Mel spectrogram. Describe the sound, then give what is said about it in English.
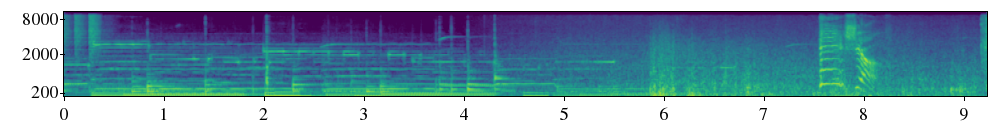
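Sustained tones play for several seconds, then a loud thunderstorm breaks in with a broad rumble of thunder and rushing rain filling the last few seconds. “And lightning, and get off that telephone.”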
